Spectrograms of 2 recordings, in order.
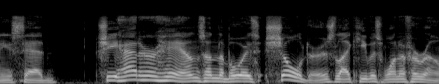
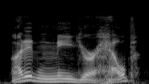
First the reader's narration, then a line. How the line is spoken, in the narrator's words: Puck grunted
